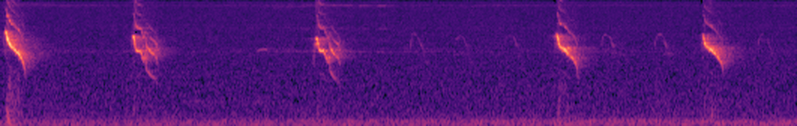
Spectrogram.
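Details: Bar-winged prinia, semi type, uttering single sharp descending high notes spaced about a second apart, five in all, against a quiet low hum.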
